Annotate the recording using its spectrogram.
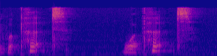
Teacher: the r doesn't come out doesn't need to because p is a consonant sound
